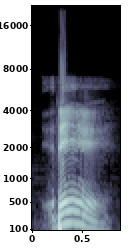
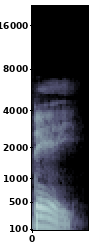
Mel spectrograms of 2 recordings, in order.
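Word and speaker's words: れい: O nosso primeiro número vai ser o número 0, que se pronuncia re. Então, a gente vai prolongar o som do e. Em alguns lugares, vocês podem encontrar japonês falando rei, rei, mas é mais comum você encontrar eles falando re, porque a gente prolonga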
